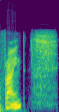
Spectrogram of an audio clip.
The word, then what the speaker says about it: Freund: El más famoso es el ayudante que se llama de Freund, que se escribe Freund, pero los alemanes dicen Freund, o sea que hay que decir Freund, y que este hombre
